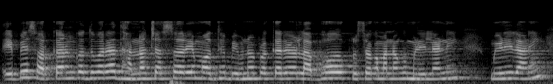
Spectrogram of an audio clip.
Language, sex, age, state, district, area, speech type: Odia, female, 18-30, Odisha, Khordha, rural, spontaneous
